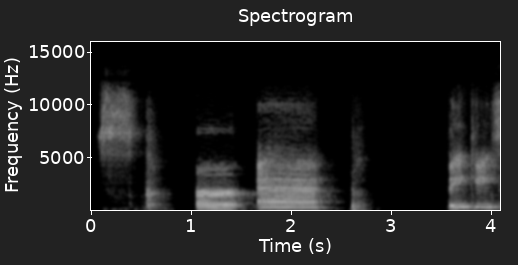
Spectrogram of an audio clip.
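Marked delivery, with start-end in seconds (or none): 0.1-2.3 SCRAP broken into sk-, er, ap; segmented phonics sounds, sk... er... ap; sounded out by phonemes. Shown as a demonstration. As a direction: say each sound of scrap separately, with pauses. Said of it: "One more time".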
